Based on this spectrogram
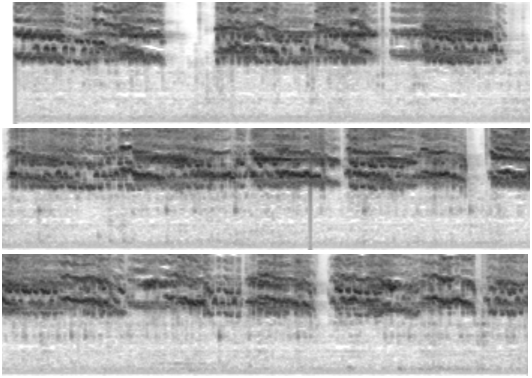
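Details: Baby budgerigars at feeding time, begging while being fed, with harsh, raspy, high chattering in long bursts broken by brief pauses.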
